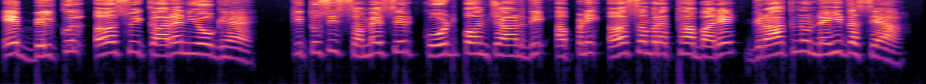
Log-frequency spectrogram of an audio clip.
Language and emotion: Punjabi, angry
